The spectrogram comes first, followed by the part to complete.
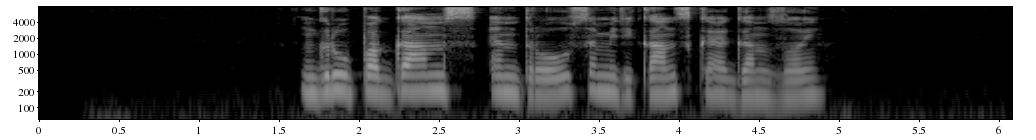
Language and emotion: Russian, neutral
